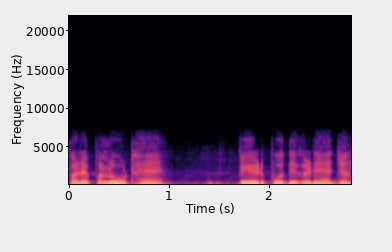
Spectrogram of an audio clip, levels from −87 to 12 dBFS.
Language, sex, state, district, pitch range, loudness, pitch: Hindi, male, Uttar Pradesh, Shamli, 105-115 Hz, -14 LUFS, 115 Hz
